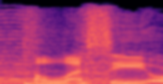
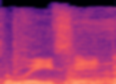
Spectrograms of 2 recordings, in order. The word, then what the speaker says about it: Alesi: I'm going to say Alesi because it's, of Sandy Alesi casting. – I think it's Alesi. – I think it is, too. It's spelled Alesi, but I think it's pronounced Alesi.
